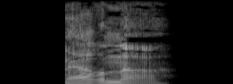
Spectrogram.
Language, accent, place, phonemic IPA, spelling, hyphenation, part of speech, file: German, Germany, Berlin, /ˈbɛʁnɐ/, Berner, Ber‧ner, noun / adjective, De-Berner.ogg
- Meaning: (noun) Bernese (native or inhabitant of Bern); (adjective) of Bern; Bernese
